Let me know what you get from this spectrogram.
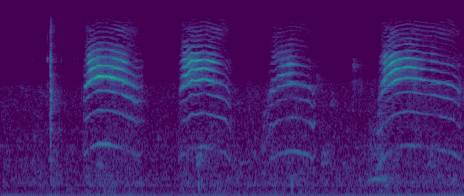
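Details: Blue lynx Ragdoll kitten, indoors, calling for attention from its owner: four high, clear meows, each rising then falling, about one per second, with quiet pauses between.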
